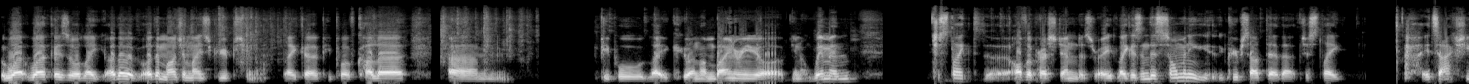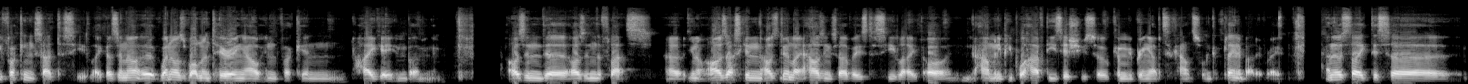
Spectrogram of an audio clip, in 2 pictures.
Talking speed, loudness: 230 wpm, -12 LUFS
